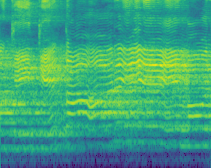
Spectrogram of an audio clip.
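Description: A boy's high voice chanting a devotional recitation unaccompanied, holding long notes with wavering, ornamented turns and gliding between pitches.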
